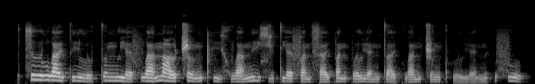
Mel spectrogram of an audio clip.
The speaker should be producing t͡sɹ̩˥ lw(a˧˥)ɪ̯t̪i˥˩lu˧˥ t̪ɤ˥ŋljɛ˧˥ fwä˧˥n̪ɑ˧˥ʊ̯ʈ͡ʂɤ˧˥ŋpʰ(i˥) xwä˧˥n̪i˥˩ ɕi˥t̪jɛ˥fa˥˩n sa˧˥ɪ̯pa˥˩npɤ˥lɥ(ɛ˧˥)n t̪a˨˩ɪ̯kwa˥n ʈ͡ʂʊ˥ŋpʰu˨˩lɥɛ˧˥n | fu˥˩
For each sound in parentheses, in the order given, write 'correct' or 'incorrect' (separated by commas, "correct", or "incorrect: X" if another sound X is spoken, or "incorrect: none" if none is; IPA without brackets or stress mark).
incorrect: a˥˧, incorrect: i˨˩, correct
